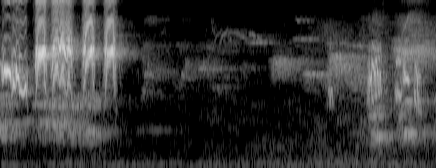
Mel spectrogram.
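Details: Red-whiskered bulbul of the Huế type singing in a high, doubled, twisting voice: one quick burst of five bright warbled notes, then near silence with a fainter scratchy phrase at the end.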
